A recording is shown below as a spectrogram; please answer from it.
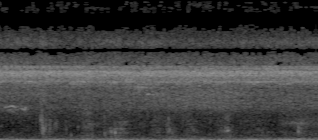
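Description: A steady high-pitched drone of insects, with faint, irregular crunching footsteps on a dirt path.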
